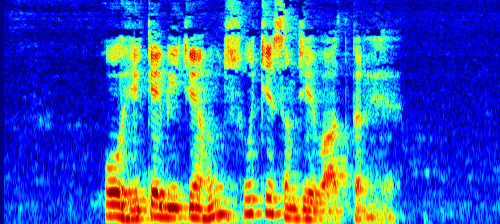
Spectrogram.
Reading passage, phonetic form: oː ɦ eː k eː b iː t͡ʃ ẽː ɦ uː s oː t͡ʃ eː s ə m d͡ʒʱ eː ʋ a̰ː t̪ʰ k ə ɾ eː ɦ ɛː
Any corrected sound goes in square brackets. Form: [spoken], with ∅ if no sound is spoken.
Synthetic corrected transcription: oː ɦ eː k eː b iː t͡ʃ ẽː ɦ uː s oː t͡ʃ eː s ə m d͡ʒʱ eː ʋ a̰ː [t̪] k ə ɾ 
